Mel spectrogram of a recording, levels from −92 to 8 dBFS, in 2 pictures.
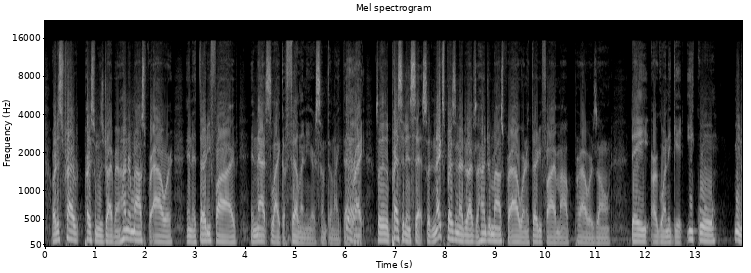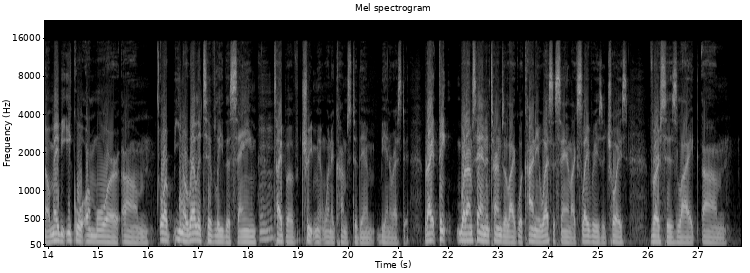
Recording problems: distortion; slight; 6% of the sound clipped

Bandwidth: 15 kHz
